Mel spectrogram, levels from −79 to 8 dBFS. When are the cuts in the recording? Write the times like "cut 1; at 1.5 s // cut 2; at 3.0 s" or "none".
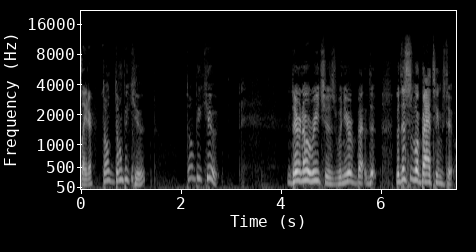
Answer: none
